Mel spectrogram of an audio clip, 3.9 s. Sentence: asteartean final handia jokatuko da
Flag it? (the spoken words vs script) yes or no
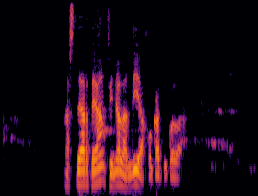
no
